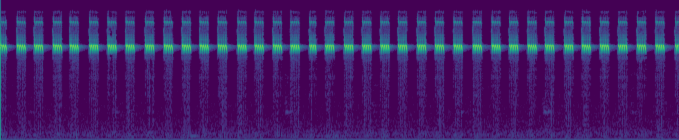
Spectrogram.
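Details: A male cricket sings on a summer evening, a continuous run of piercing, evenly timed chirps, roughly three to four per second, with nothing else audible.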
